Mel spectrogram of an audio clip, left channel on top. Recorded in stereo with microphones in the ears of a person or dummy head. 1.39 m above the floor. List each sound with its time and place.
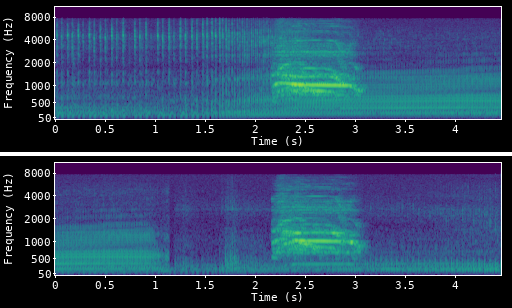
2.2 s a scream: 35° left (ahead or behind), 3 m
